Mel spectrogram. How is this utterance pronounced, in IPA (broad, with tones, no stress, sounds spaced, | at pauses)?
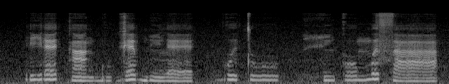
ɾ i˧ ɾ ɛ˦ k ã˨ ɡ͡b u˨ ɡ ɛ˦ b ĩ˨ l ɛ˨ | ɡʷ ɨ˧ t u˧ | h ĩ˧ k o˦ m ə˦ s aː˨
